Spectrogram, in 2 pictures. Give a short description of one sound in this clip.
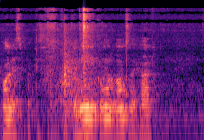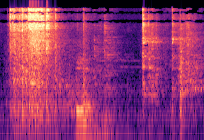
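Metal cutlery rattles in a drawer.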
